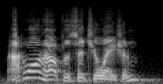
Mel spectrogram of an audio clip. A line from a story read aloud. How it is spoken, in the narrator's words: snapped the general with cold military logic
